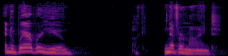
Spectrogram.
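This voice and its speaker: A woman's voice: mid-range voice, animated, fairly quick, vocal fry, warm tone, husky. Patronizing institute woman in charge. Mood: curt, sardonic. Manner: condescending, controlling. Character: brisk, patronizing female institute staffer, falsely cheerful. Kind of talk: radio drama acting.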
